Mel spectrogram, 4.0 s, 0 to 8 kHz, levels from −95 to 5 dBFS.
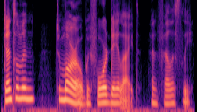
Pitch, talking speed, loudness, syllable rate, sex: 195 Hz, 105 wpm, -19 LUFS, 4.8 syllables/s, female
